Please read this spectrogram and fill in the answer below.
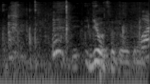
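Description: A few light metallic clicks and clinks as the steel die of a hand coin-minting press is handled and reset on its wooden block, with low voices around.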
